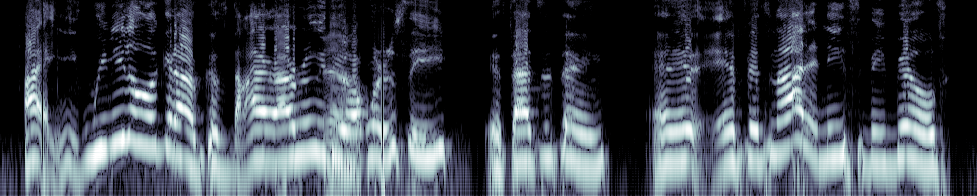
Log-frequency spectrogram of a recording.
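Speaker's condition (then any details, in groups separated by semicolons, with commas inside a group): Cerebral palsy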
